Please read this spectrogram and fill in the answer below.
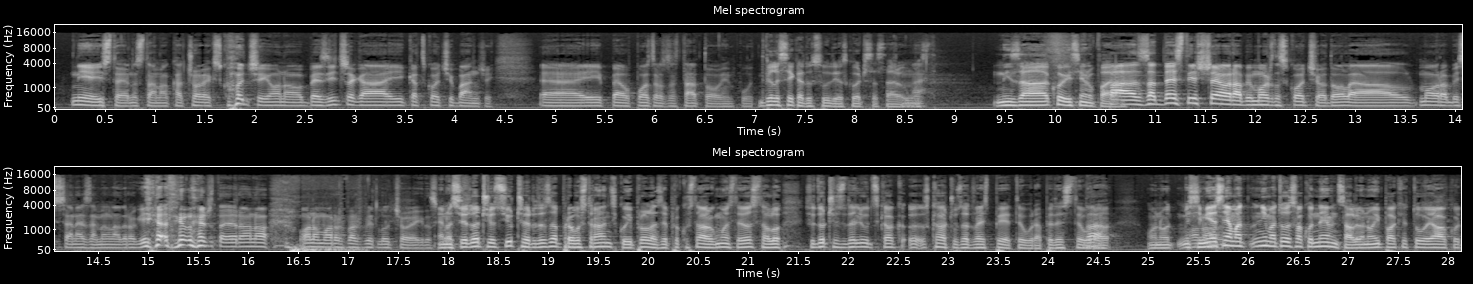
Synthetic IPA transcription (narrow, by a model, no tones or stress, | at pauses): nijeist̪oje̞d̪nost̪aʋno̞kad̪̚t͡ʃo̞ʋjekskot͡ʃio̞nobezit͡ʃeɡaikad̪sko̞t͡ʃiband͡ʒi | ieʋopo̞zɾazast̪at̪ooʋimpuːt̪b̪ilˠisikad̪usuːd̪ioskot͡ʃi̥sast̪aːɾo̰ɡnes | nizako̞jut̪sʲjenupaɾpazad̪e̞se̥t̪ːisut͡ʃeeuɾabimo̞ʒd̪asko̞t͡ʃiod̪olealmoːɾabiseneznaːmilnad̪ɾuɡiɾat̪ilneʃt̪ojeɾonoːonoːmoɾaʃbaʃbit̪lˠut͡ʃouʋjekd̪askonosjed̪o̞t͡ʃijosjut͡ʃeːɾd̪azapɾaʋost̪ɾaːnt̪i̥ko̞jipɾo̞lazeːpɾekost̪aːɾoɡmost̪aio̞st̪aːlˠo̞sʋje̞d̪o̞t͡ʃijosid̪aʎuːd̪iskakskaːt͡ʃuːzad̪ʋaje̞st̪peːt̪e̞uːɾaːpe̞d̪ese̥t̪e̞uɾaː | o̞noːmisliːmjesɲamaɲimat̪oːsʋako̞d̪neːʋnit̪aalio̞noipaːkjet̪oːjaːko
